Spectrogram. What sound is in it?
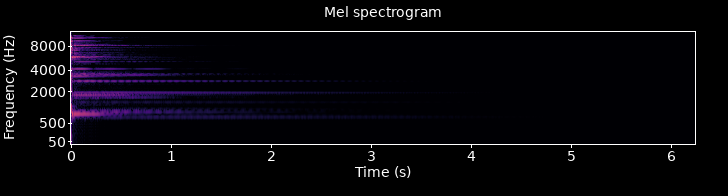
SC08inZilEFX1-Bl-v08
A 1-shot sample taken of an 8-inch diameter Zildjian EFX#1 Bell/Splash cymbal, recorded with an MXL 603 close-mic and two Peavey electret condenser microphones in an XY pair.
Notes for samples in this pack:
Playing style:
Bl = Bell Strike
Bw = Bow Strike
Ed = Edge Strike
multisample, cymbal, 1-shot, velocity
